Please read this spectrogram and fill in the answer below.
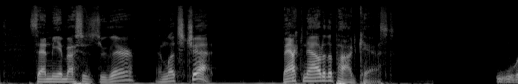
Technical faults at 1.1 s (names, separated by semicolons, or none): DC step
